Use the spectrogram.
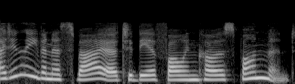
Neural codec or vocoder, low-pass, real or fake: codec, 16 kHz, 0.5 kbps, X-Codec, HuBERT features, trained on LibriSpeech; 7.2 kHz; fake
